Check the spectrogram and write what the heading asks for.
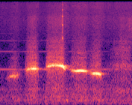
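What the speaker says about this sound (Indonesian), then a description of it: "Dan si suara ini terus bersiul." A thin, wavering whistle rises and falls in five short connected notes, clear and close against silence, with an eerie tone.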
